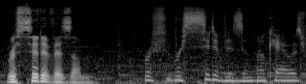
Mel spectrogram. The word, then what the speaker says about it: recidivism: Pronunciation. Recidivism.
